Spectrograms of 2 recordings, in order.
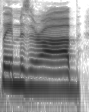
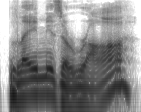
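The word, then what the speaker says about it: Les Misérables: they just leave all they just leave all that at the end off of it they're like but that's not how French people pronounce it no I I'm just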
